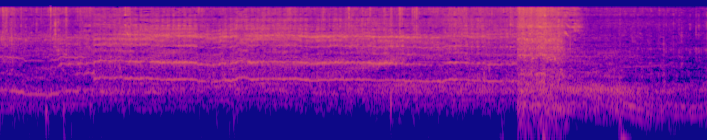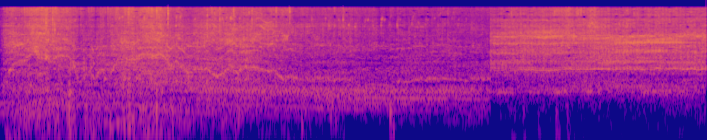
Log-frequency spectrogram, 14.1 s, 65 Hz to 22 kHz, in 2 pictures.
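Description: Electric motors and gearboxes of 1/10-scale RC crawler trucks whining as they climb over rock and forest ground, the pitch shifting with the throttle. A louder, rougher stretch from about seven to ten seconds, and the sound changes abruptly a few times.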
